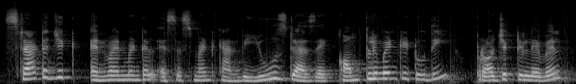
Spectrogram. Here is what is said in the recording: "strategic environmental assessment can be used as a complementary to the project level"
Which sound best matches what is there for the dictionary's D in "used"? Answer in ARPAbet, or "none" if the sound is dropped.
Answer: D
